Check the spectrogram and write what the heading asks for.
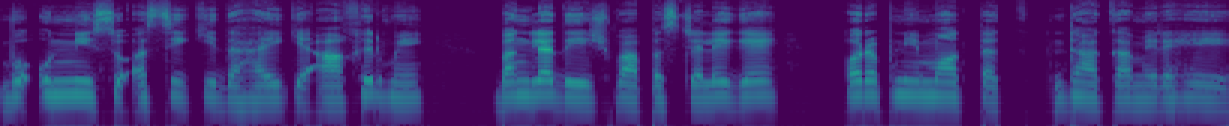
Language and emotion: Urdu, neutral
